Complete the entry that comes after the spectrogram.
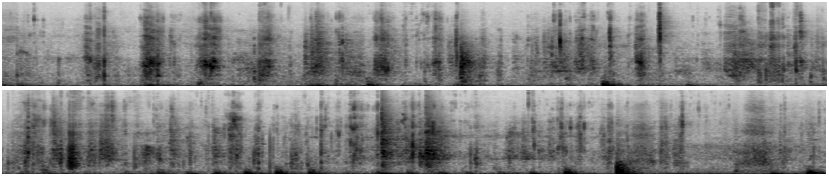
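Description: Close-miked chewing of stir-fried green beans and rice: a continuous run of crisp bites and wet crackly mouth sounds.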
